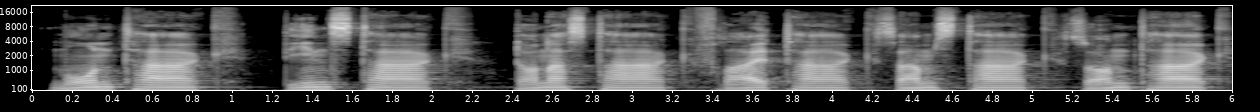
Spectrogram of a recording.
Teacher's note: the G sound, G, that if it appears at the end of a word, it is pronounced as a K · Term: K sound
